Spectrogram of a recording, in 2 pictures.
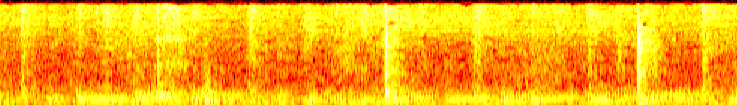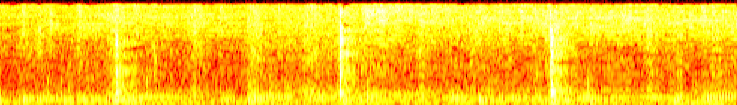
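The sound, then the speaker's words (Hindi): A knife chops a tomato into thick slices with five sharp, faint cuts spaced evenly about a second and a half apart over a low, steady background. “Tomato, tomato के थोड़े से thick slice हमें चाहिए होंगे,”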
